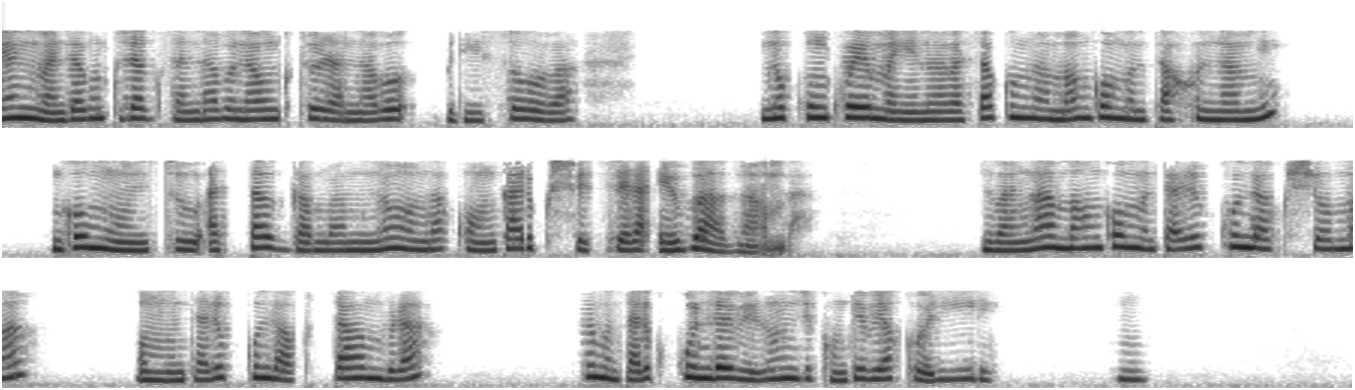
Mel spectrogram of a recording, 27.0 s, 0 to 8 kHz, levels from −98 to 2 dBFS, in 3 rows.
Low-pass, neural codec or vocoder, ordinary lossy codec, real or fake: 7.2 kHz; vocoder, 22.05 kHz, 80 mel bands, WaveNeXt; AAC, 16 kbps; fake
